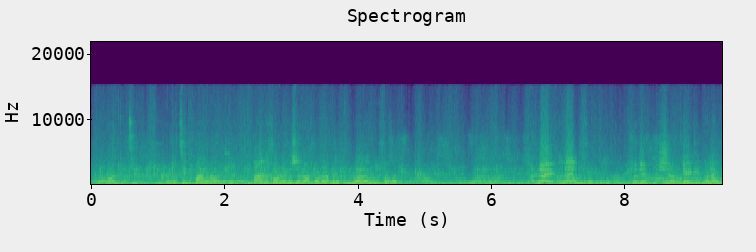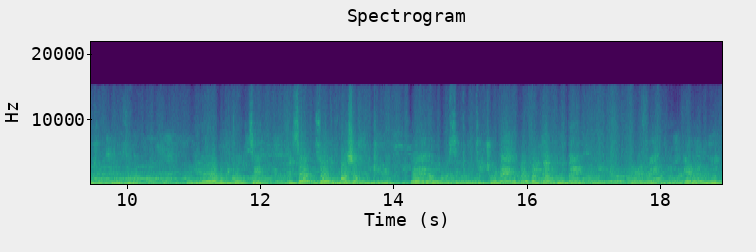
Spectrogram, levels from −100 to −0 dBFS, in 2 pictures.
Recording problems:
distortion; heavy; 24% of the sound clipped
room echo; slight; dies away in 0.3 s
off-mic speech; somewhat distant
murmuring crowd; loud; throughout; 3 dB below the speech

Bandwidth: 15 kHz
